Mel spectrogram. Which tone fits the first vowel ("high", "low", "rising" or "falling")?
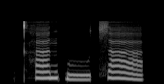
high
